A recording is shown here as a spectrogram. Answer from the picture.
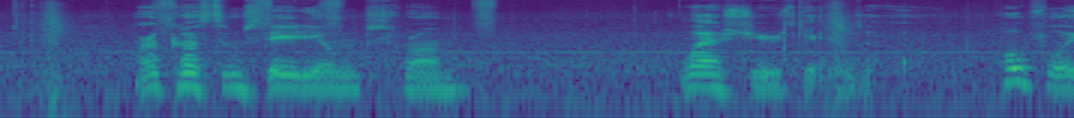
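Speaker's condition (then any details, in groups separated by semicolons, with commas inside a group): Cerebral palsy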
